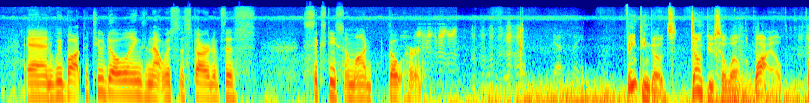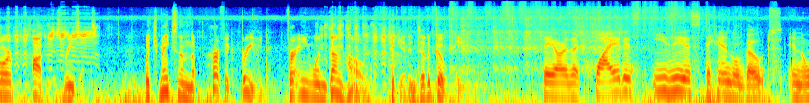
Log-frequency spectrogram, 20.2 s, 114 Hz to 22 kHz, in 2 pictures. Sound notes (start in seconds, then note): 5.2 goat bleats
